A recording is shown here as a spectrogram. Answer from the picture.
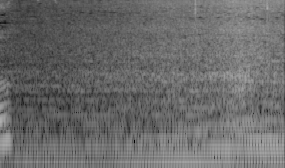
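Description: A road vehicle's engine, a low hum under a hiss that grows louder toward the end.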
